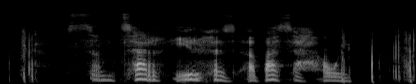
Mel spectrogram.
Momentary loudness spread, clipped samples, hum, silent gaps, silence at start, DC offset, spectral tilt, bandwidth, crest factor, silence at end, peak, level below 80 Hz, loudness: 16 LU; under 0.1%; none; 0.61-0.66 s, 3.56-3.71 s; 0.2 s; under 0.1%; -4 dB/octave; 11.5 kHz; 22 dB; 0 s; -14 dBFS; -82 dBFS; -36 LUFS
